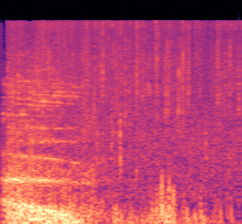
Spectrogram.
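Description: A loud roar sound effect that bursts in suddenly, drops in pitch over about a second, then trails off in a rough low rumble.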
